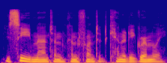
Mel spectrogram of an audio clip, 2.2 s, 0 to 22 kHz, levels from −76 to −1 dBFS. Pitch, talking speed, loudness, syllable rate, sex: 115 Hz, 160 wpm, -19 LUFS, 5.6 syllables/s, male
